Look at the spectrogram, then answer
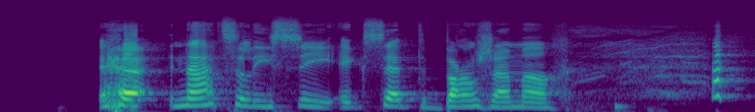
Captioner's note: laughs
